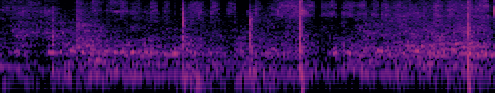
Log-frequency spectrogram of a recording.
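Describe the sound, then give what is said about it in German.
Writing on a board during a mathematics lecture on linearising transformations and exponential functions: faint, continuous scratchy strokes with a few sharp taps. “Ich schreibe noch mal ganz kurz an, was letztes Mal zum Schluss dran war.”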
